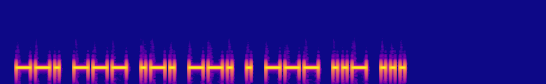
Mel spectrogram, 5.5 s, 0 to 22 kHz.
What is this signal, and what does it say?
Morse code, heard as a keyed tone, about 25 wpm, 700 Hz. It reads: GORGEOUS
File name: Eight Letter Words - 25wpm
